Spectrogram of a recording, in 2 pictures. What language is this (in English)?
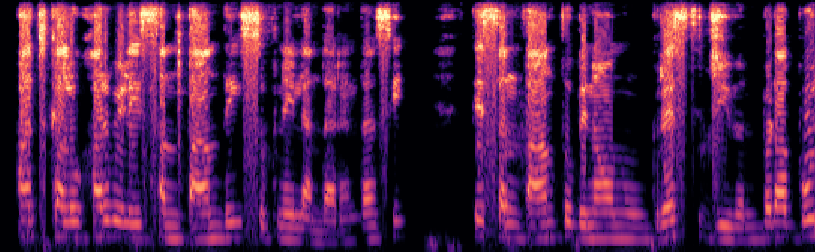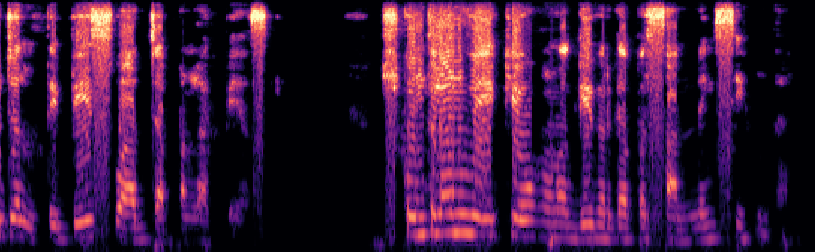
Punjabi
